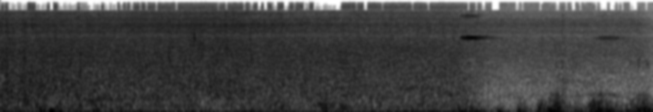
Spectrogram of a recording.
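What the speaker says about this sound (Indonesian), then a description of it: "Suara angin dan gesekan pohon bambu bikin suasana tenang dan damai." Wind through rustling bamboo beside a river used for tubing in Klaten, a steady dense wash of noise that thins near the end, with a few faint high chirps.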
